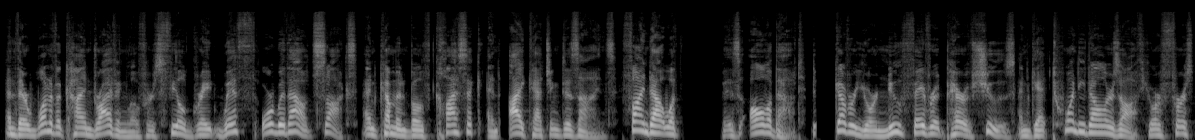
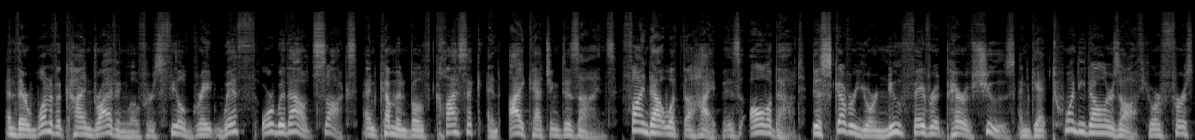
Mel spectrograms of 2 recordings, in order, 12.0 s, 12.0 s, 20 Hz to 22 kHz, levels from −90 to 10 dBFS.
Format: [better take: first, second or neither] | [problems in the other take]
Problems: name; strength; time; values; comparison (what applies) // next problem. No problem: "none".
second | audio cutting out; at 7 s and at 8 s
